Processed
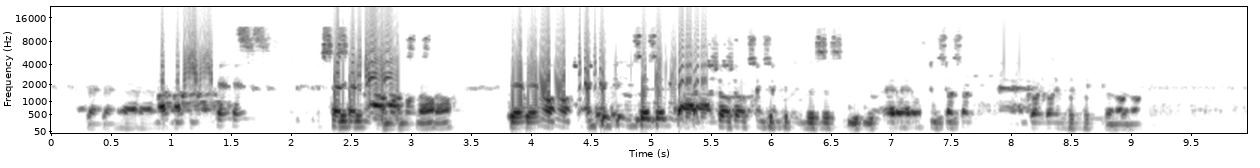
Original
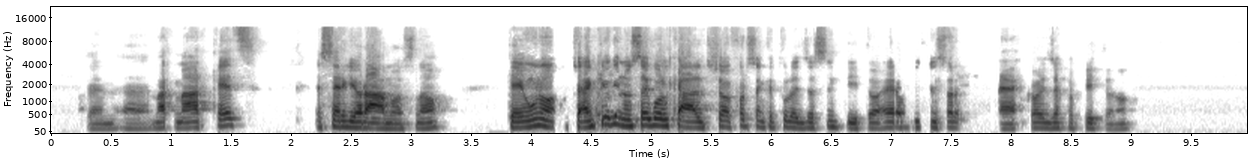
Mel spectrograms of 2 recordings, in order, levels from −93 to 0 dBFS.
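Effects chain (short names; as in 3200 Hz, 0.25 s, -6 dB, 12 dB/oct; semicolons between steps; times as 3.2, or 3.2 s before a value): spectral contrast raised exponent 2.9; in parallel at -1.5 dB: compressor 4:1, threshold -30 dBFS, peak gain reduction 15 dB; on the sum: wavefolder -11 dBFS; LFO high-pass sine 2.8 Hz 350–4200 Hz; echo 0.127 s -6 dB; mismatched tape noise reduction decoder only; gain -3.5 dB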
